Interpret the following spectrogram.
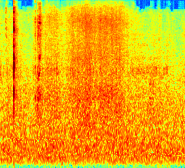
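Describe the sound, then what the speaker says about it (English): Sharp scissors snip the frayed end of a sewing thread, two quick faint clicks over a quiet room hiss. "We have to cut it with sharp scissors."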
